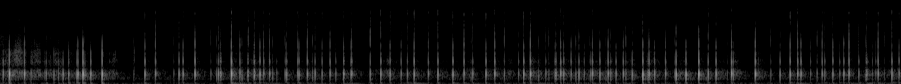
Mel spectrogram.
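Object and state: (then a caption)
Paper-covered notebook. Long nails tap and scratch the floral-printed paper or cardboard cover of a notebook lying flat. Rapid, dense, dry clicks come with a papery scratch, with a mid-range tone near 500 Hz and little bass. Each tap dies away almost instantly.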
